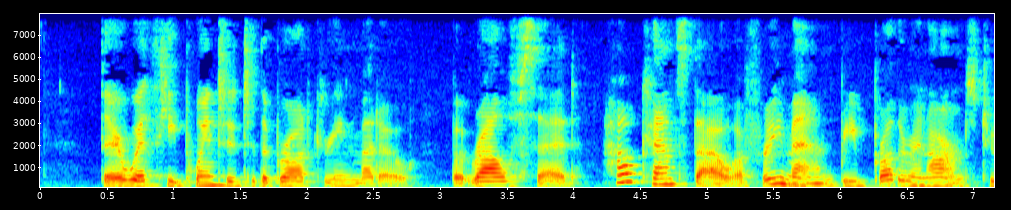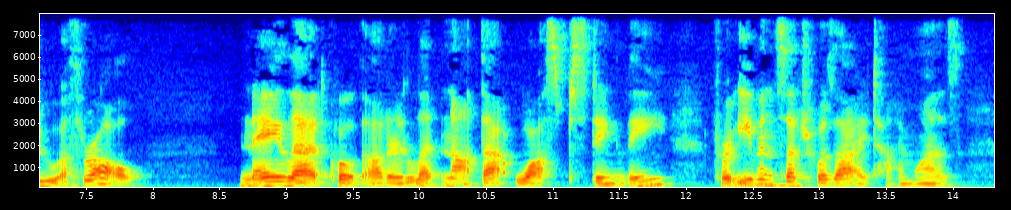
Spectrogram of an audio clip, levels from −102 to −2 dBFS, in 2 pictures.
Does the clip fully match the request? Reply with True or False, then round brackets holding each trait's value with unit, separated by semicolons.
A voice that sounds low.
False (185 Hz)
